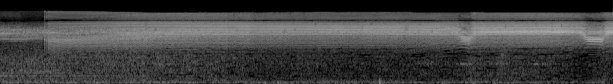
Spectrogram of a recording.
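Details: Cicadas at Lionsgate in early September 2009, so loud it was painful: a dense continuous high-pitched buzzing chorus that swells in loudness, with slight pulsing near the end and no other clear sounds.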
